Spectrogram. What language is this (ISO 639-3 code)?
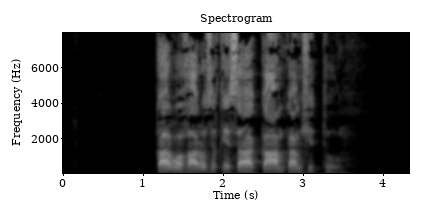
trw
